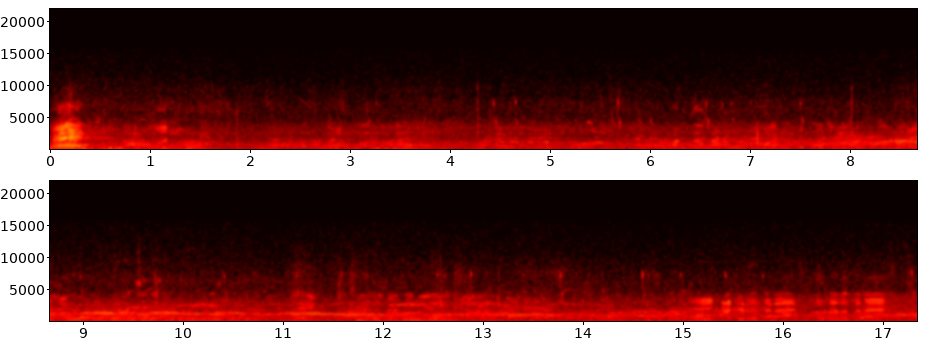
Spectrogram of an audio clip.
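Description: Men talk casually at a distance outdoors.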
